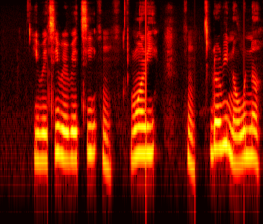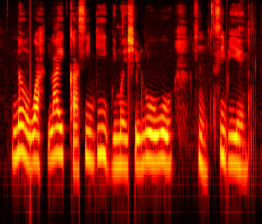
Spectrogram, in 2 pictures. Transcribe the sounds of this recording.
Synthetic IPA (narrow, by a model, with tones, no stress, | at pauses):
i˨ɾe˨tʰi˨˦ɾe˧ɾe˧tʰi˦h̩˨ | w̃ɔ̃˦ɾi˦ | hũ˨lo˦ɾi˦˨nã˨wo˦nãː˦˨ | nãː˦˨˦wa˦˨la˨˦i˦˨ka˨˦si˨˦bi˦i˦˨ɡ͡bi˨˦mã˧i˨ʃe˧lu˨˦o˧wo˦ | hũ˨si˦bi˧ɛ˨n˨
